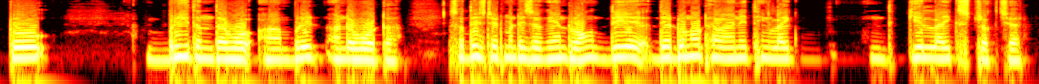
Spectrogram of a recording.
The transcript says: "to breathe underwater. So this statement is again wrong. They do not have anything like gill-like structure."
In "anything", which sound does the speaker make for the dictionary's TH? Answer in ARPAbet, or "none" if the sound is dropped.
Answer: T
